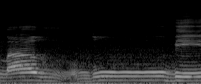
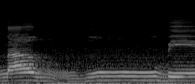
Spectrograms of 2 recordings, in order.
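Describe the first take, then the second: The two takes are said the same way.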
